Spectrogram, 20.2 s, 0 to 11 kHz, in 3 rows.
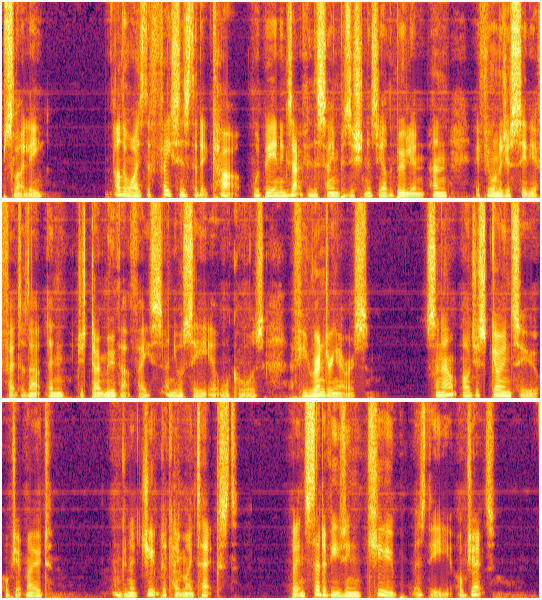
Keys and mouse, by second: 0.2 g, 1.2 click, 10.0 ctrl+middle click, 10.7 shift+middle click, 11.3 middle click, 11.7 ctrl+middle click, 12.9 Tab, 13.6 middle click, 14.2 click, 15.5 shift+d, 19.9 click.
